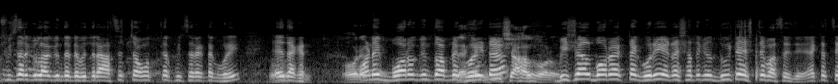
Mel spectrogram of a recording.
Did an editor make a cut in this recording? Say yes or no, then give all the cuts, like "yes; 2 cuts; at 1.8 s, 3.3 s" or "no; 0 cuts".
yes; 1 cut; at 2.5 s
